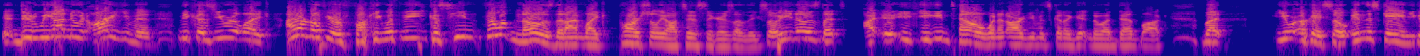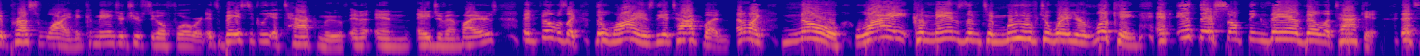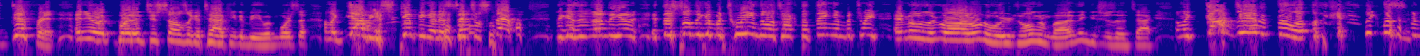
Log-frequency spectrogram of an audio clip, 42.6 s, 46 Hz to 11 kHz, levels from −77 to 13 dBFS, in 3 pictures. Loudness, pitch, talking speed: -21 LUFS, 225 Hz, 240 wpm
